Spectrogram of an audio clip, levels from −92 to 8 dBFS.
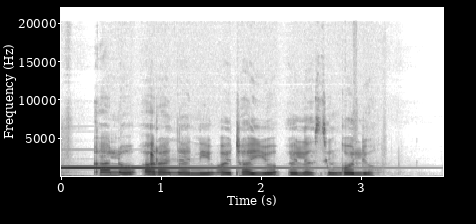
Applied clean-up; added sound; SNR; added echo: none; Keyboard (musical); 2 dB; none.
